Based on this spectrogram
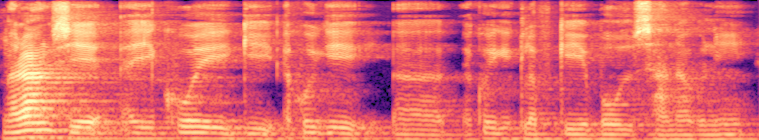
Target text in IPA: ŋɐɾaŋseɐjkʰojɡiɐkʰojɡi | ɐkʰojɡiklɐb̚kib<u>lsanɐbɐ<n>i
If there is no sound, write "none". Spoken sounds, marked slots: o, n

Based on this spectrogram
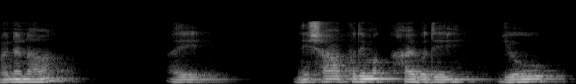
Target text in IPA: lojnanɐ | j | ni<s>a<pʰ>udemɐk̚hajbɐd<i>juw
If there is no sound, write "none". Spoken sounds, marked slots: s, kʰ, i

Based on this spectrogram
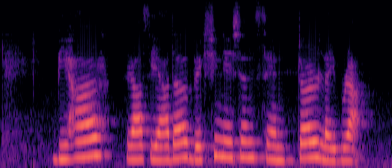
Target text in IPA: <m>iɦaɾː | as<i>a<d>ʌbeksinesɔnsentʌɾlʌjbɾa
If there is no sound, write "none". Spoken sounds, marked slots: b, j, d

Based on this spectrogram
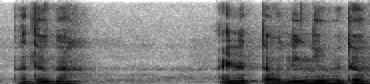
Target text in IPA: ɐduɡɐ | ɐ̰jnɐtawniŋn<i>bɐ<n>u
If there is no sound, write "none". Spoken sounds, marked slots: i, d

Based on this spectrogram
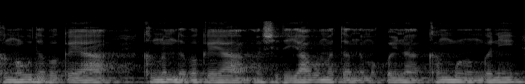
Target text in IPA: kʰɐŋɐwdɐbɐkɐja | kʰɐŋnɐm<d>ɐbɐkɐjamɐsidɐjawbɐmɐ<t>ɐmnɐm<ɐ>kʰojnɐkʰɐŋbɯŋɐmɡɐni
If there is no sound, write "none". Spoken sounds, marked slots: d, t, ɐ

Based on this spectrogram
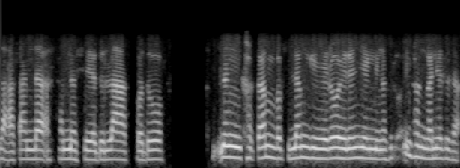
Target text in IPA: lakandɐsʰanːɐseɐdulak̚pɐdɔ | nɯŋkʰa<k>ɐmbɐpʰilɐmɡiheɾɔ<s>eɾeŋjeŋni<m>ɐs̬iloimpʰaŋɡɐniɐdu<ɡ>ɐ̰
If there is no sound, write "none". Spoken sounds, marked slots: k, h, ŋ, d

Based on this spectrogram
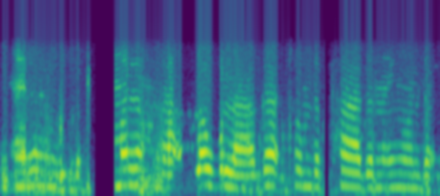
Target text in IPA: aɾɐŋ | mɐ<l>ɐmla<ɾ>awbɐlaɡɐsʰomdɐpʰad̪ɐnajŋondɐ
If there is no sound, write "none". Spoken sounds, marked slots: l, l

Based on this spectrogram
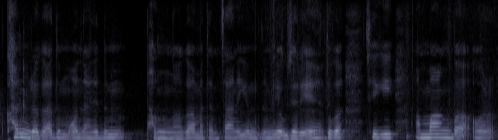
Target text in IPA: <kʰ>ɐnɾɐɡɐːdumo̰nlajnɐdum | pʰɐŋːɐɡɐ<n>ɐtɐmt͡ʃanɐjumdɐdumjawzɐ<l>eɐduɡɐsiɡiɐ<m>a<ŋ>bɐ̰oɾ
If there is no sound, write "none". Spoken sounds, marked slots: kʰ, m, ɾ, m, ŋ

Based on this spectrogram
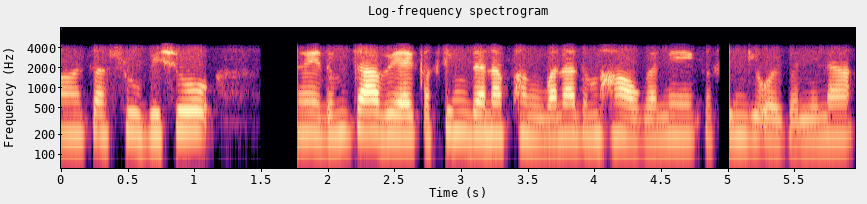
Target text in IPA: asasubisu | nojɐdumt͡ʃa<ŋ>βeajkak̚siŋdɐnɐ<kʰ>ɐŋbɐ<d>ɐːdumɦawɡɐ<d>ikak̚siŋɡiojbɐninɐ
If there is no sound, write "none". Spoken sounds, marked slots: none, pʰ, n, n

